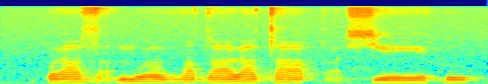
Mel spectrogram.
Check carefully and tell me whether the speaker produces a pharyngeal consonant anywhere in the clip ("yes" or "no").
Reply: no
